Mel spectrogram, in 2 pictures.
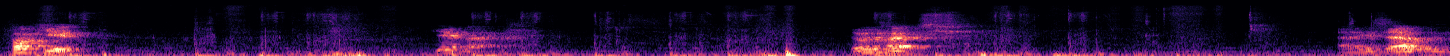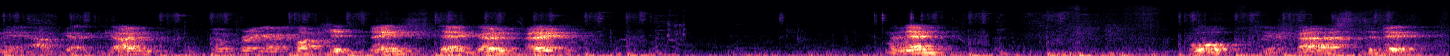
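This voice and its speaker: A young man giving loud, sweary commentary while playing a VR shooter, taunting the enemies and getting out of breath. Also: on the high side, lively intonation, a little slow, pauses often. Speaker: gaming video creator. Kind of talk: excited gameplay commentary. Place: room while playing a VR game. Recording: roomy, distant mic, game music behind.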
